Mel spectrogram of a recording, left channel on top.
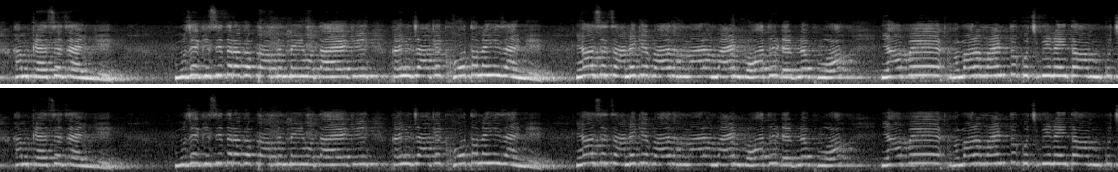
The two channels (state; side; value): quieter; right; 9.4 dB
